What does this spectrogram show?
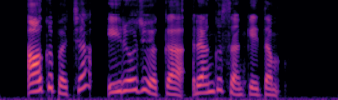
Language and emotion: Telugu, neutral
